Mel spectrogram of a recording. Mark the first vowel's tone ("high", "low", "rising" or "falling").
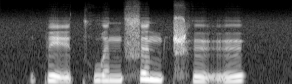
low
